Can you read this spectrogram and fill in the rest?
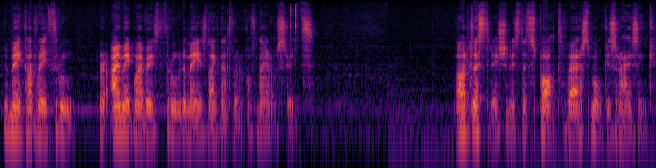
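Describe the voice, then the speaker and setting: A man's voice: fairly low pitch, animated, measured pace, creaky, fairly bright tone. A man reading a visual novel aloud as a let's play narrator, dramatizing the script. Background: background music.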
